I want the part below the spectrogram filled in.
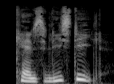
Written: kancellistil

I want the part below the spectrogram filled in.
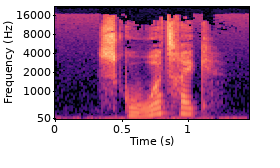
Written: scoretrick

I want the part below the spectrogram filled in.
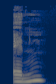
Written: anden

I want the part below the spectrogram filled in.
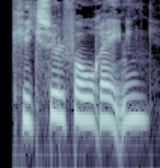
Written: kviksølvforurening

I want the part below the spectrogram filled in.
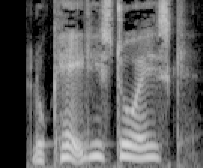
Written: lokalhistorisk

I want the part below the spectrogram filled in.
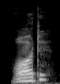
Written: rotte

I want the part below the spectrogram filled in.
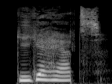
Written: gigahertz

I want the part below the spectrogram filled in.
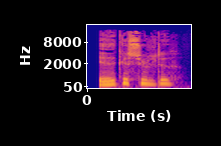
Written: eddikesyltet

